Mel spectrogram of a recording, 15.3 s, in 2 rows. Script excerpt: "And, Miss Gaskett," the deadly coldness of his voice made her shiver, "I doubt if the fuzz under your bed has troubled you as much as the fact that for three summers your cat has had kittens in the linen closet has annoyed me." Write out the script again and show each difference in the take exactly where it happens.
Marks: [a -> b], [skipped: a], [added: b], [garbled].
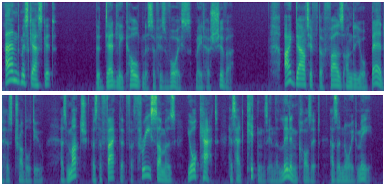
"And, Miss Gaskett," the deadly coldness of his voice made her shiver, "I doubt if the fuzz under your bed has troubled you as much as the fact that for three summers your cat has had kittens in the linen closet has annoyed me."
